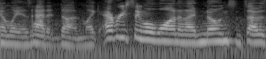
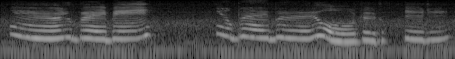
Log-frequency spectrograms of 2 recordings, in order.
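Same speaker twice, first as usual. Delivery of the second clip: higher, softer cooing at the kitty; 4 semitones higher, 7 dB quieter, slower than usual. Real, not acted. Cooing to her cat.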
